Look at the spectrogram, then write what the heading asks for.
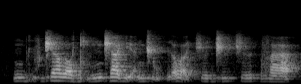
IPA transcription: mbḭ˨vd͡ʒɛ˦lˠo˨ dʲḛ˨lʲnd͡ʒa˦ lʲa̰˨ nd͡ʒṵ˦ʔḭ˦lˠḛ˦ t͡ʃɘ˨d͡ʒɨ˦˨t͡ʃɘ˦ | va˨

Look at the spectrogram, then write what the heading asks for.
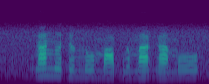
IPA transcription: ɡa˦ŋ ə˦˨ɗə˨ŋ ɾo˦˨mɑ˨ bə˨ma˦ ɡa˨mo˦

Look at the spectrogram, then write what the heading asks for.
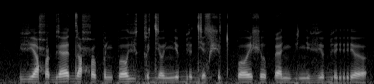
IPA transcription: vʲɛħʏ ɡɛdə ħopənʲpɤvʲə ɡʏdʲɒʊ̯nʲəbʲɒ dʲɛzʃɯtʲpɤɪ̯ʃɯ ɓɛnʲbʲə nʲəvʲəbʲɤ rʲə

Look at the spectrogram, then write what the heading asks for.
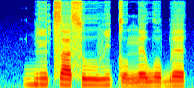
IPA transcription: ɡ͡bĩ˦t͡sa˦ suː˦βi˦ko˨ ŋɛ˦wo˦ bɛ˦

